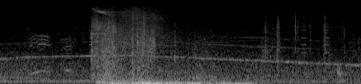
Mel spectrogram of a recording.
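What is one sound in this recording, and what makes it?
An explosion booms heavily.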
